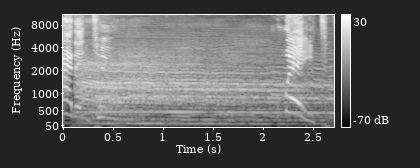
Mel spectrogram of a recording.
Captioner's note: scream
